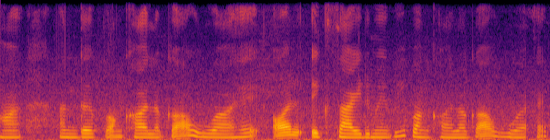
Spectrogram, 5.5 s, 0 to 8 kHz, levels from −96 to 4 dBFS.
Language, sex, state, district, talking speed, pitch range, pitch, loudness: Hindi, female, Jharkhand, Garhwa, 155 wpm, 185-200 Hz, 190 Hz, -19 LUFS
